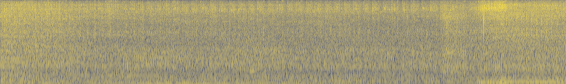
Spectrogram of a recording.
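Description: A vintage four-cylinder sports car engine burbles at low revs as the car rolls slowly along.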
